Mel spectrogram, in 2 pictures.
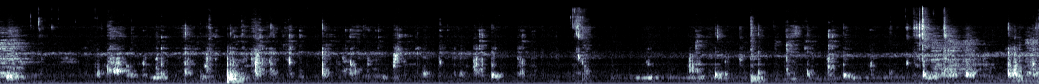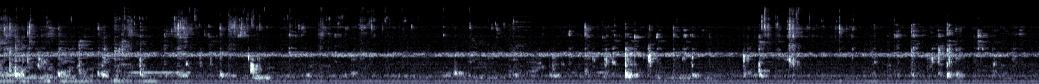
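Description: Faint chewing and mouth sounds of someone eating rice and jackfruit curry, with soft irregular clicks and squishes, a little busier about halfway through. A faint steady high-pitched tone runs underneath.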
